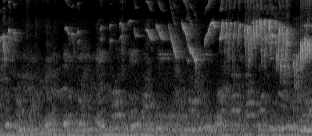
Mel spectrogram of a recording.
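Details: Young Frill canary in Peshawar singing softly at first under low room noise and faint voices, then building into louder high trills, sweeping notes and quick rattled phrases toward the end.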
